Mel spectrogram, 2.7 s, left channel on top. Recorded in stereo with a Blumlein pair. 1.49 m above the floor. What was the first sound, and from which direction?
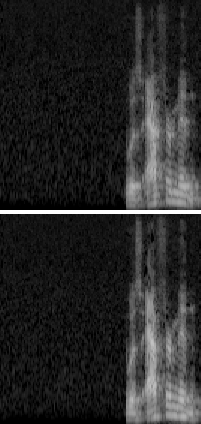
A man speaking, 20° right.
